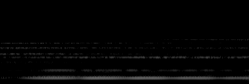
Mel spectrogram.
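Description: Faint ambient background music of sustained, layered ringing tones. A low tone swells from about a quarter second in, is loudest around the middle and eases off near the end.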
